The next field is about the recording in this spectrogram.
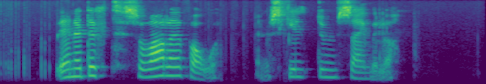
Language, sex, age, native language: Icelandic, male, 11, Icelandic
